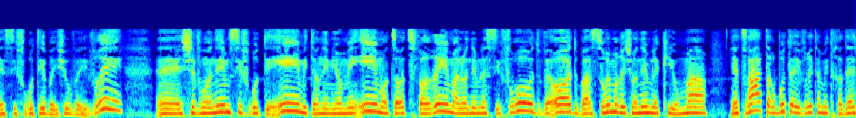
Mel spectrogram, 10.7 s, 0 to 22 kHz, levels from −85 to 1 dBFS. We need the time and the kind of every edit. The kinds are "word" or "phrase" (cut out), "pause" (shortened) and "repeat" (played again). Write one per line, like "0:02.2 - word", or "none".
none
